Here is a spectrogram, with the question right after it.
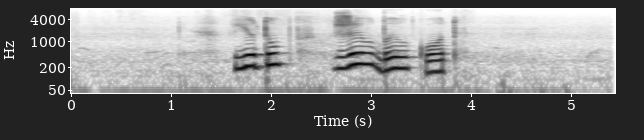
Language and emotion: Russian, neutral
